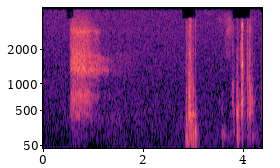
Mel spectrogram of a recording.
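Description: A breathy gasp-like burst, then a short pause before a loud thump and a quick run of sharp clicks and rattles, like a door being bumped and its latch jostled.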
